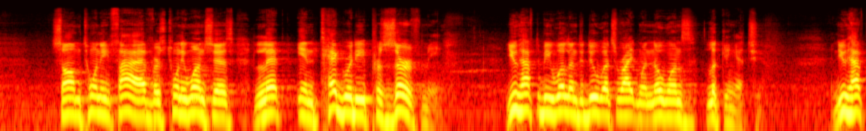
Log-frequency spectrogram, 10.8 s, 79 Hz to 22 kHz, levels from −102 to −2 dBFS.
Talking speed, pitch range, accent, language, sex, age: 150 wpm, 140-185 Hz, American, English, male, 40-59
